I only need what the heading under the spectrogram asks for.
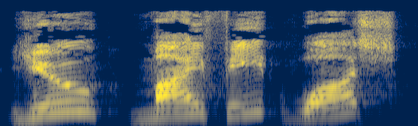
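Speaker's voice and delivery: slow, high astonished question in Peter's voice; gobsmacked. Retold or imitated. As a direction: drag it out, stunned and appalled. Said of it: "he's gobsmacked and a little appalled".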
